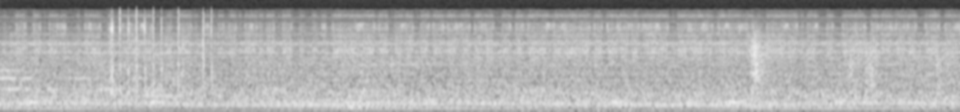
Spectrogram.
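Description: Steady low hum of running aquarium equipment, with a constant hiss over it. A few faint light clicks come between one and two seconds in.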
